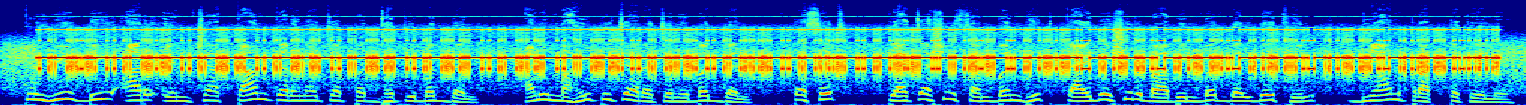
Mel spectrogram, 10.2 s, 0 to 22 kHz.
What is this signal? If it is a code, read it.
Weather fax (radiofax), 120 lines a minute, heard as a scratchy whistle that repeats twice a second, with speech in Marathi.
